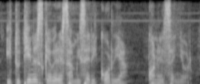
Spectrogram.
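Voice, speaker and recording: A middle-aged woman from Spain preaching a sermon in a church, passionate, moving between loud exclamations and hushed, near-whispered lines. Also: fairly low pitch, fast talker, breathy edge.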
